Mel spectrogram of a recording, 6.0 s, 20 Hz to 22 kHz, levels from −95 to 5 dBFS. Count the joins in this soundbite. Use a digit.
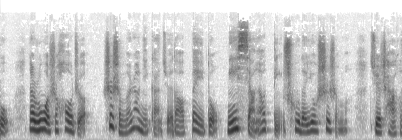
1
